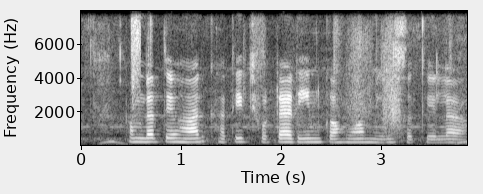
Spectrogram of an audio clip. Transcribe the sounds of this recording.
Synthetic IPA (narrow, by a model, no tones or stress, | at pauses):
hɐmɾat̪eɦaːɾkʰaːt̪it͡ʃʰoːʈaɾiːnkaɦuãmɪlsəkeːlaː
